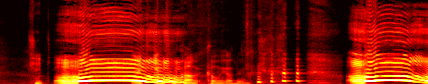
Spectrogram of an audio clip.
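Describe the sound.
A person imitates an elephant's specific alarm call meaning 'human' with a loud, sustained nasal wail that bends in pitch, then a few short choppy bursts, and finally another long wailing cry.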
